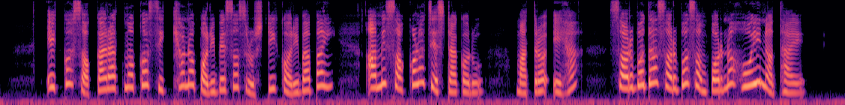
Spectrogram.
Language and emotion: Odia, sad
